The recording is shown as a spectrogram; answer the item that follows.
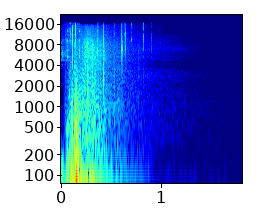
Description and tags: A simple handy open/close inventory sound to be used in fantasy games. Useful for opening your inventory, or for selecting/searching a backpack.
